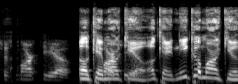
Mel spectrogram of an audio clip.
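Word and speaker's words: Marchiol: Nico Marchal, how do you say his name? I'm probably saying it wrong. It's just the L is silent. It's just Marchio.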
